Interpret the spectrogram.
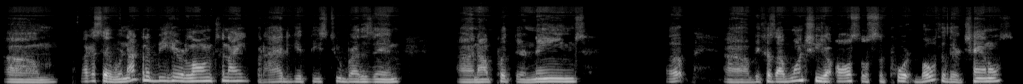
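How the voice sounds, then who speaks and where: A man's voice: mid-range voice, moderate pace, mellow, breathy edge, no echo. A man hosting an interview, speaking emphatically and often checking in with his listeners. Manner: emphatic, often asks "right?". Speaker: host.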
